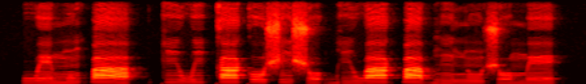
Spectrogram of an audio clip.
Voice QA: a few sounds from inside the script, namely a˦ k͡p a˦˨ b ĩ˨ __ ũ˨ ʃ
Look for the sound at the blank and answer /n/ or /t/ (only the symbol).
n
